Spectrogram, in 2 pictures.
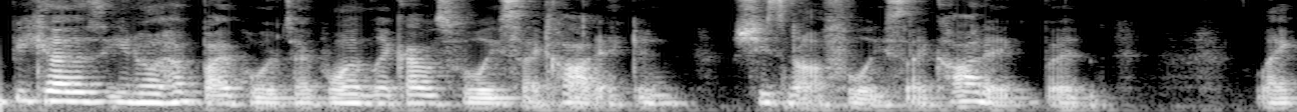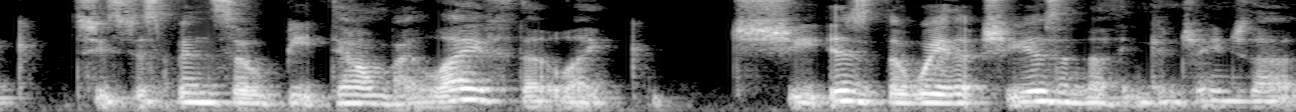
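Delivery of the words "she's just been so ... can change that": emotional, upset voice full of feeling. Opening up about a personal struggle, getting emotional. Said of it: "Sorry for getting all emotional".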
